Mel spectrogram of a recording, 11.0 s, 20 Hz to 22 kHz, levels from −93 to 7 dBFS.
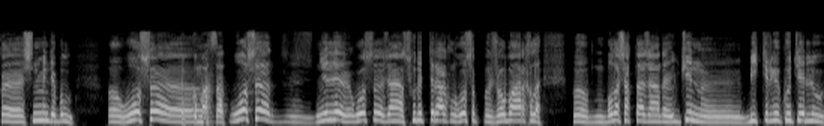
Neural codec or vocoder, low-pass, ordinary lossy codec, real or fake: none; none; none; real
